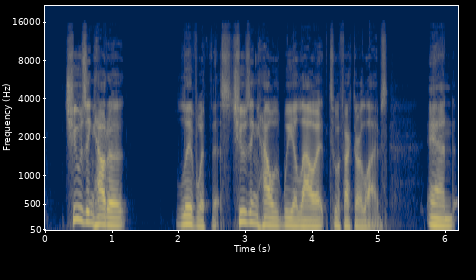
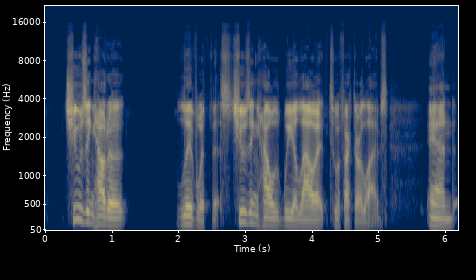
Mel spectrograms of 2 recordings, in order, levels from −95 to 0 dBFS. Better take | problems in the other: first | thin; somewhat; fading below 300 Hz

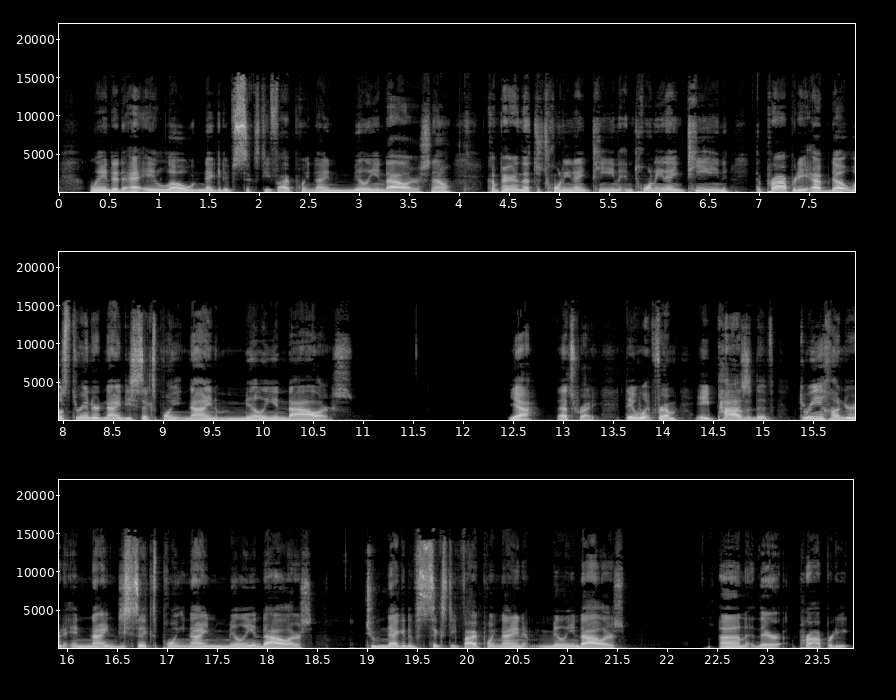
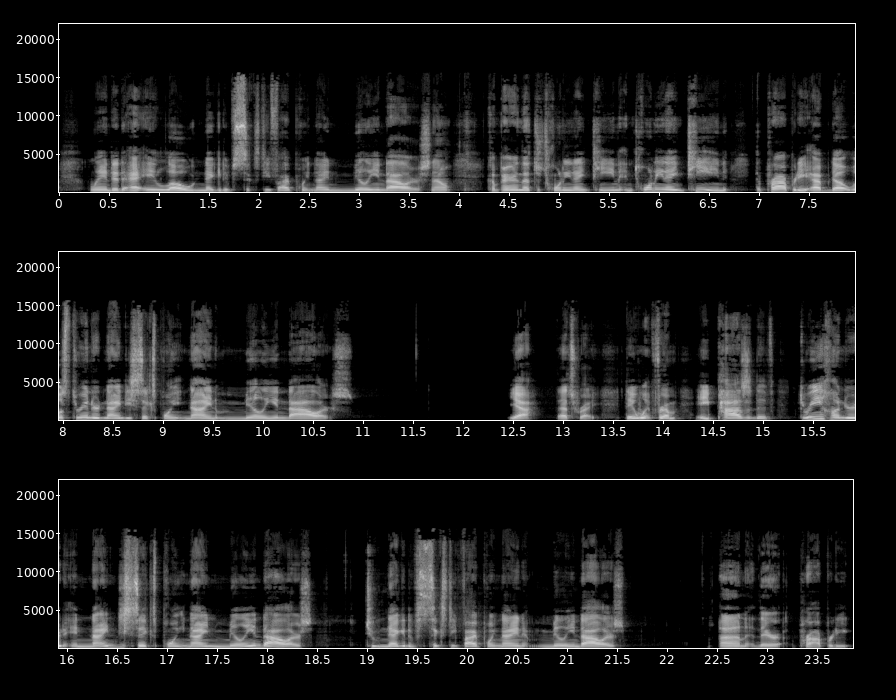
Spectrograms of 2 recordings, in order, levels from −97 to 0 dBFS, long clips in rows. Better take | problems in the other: first | thin; somewhat; fading below 350 Hz

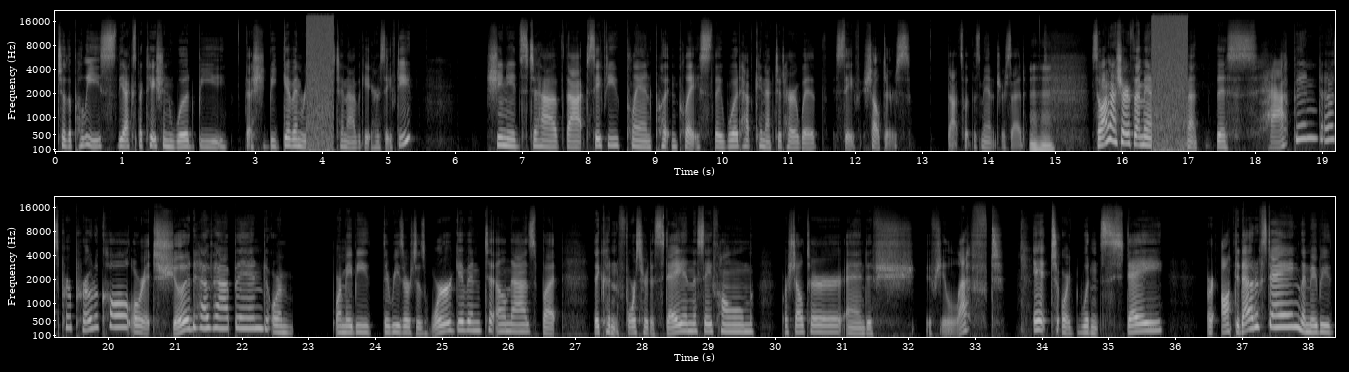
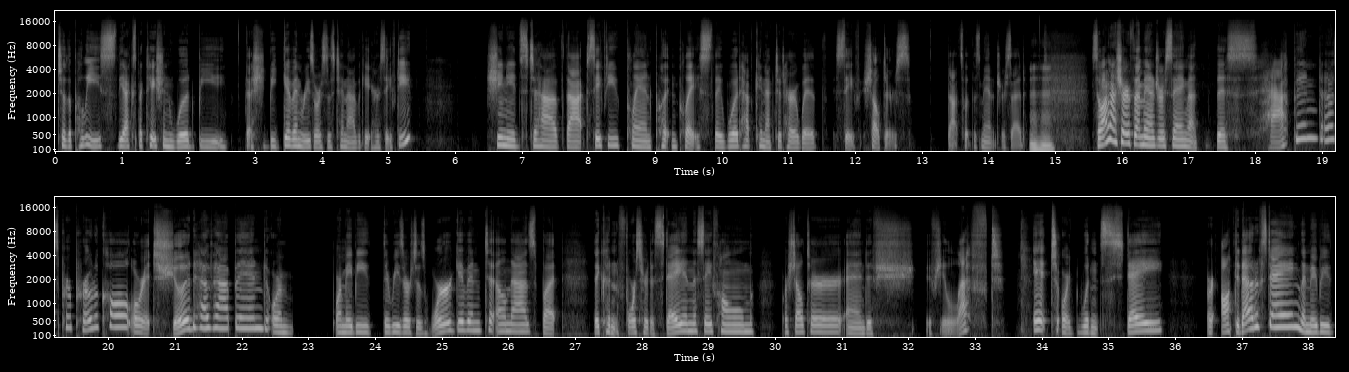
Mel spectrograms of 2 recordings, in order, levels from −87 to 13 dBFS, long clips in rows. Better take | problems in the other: second | audio cutting out; filled with static; at 4 s and at 16 s for 0.5 s

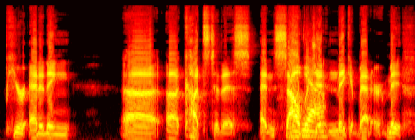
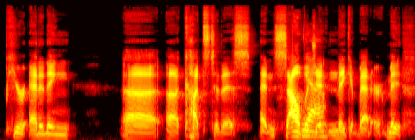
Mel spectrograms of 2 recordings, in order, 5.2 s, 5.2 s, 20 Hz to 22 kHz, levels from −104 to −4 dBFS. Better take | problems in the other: second | distortion; heavy; 3% of the sound clipped

